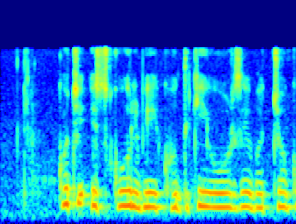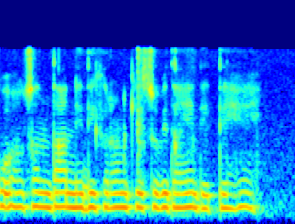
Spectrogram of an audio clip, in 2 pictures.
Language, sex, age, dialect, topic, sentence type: Hindi, female, 31-35, Garhwali, banking, statement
